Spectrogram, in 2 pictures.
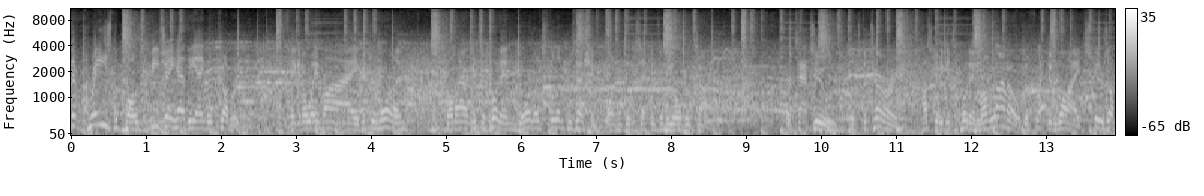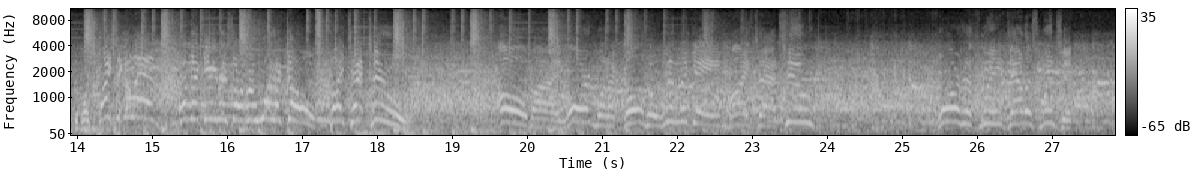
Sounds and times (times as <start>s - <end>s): Speech: 0.0s - 2.2s, 2.9s - 8.6s, 9.6s - 18.5s, 19.6s - 23.8s, 25.5s - 27.3s
Music: 0.0s - 27.8s.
